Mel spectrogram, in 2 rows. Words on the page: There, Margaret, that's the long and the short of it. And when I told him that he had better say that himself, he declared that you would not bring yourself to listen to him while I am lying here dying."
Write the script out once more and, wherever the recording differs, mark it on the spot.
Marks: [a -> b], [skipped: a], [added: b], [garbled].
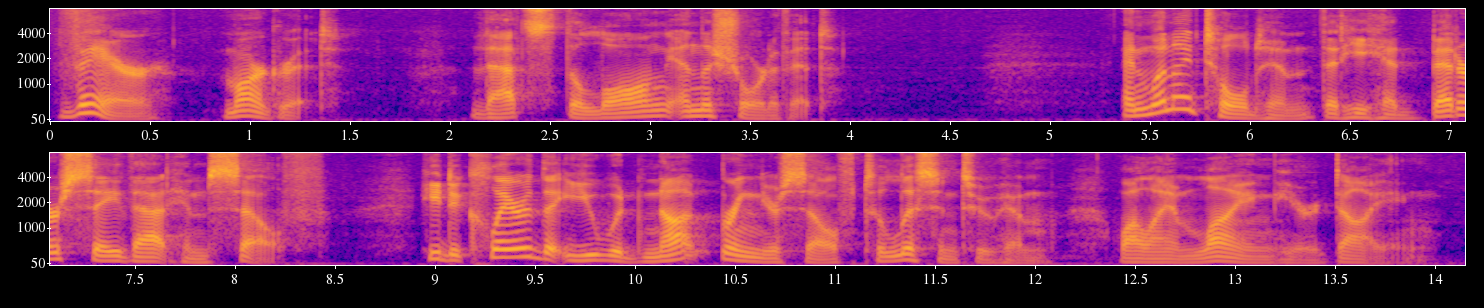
There, Margaret, that's the long and the short of it. And when I told him that he had better say that himself, he declared that you would not bring yourself to listen to him while I am lying here dying."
